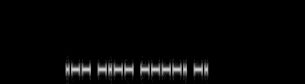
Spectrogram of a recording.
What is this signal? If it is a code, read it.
Morse code, heard as a keyed tone, about 44 wpm, 700 Hz. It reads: WY9N
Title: USA Call Signs - 2x Character Spacing - 45wpm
